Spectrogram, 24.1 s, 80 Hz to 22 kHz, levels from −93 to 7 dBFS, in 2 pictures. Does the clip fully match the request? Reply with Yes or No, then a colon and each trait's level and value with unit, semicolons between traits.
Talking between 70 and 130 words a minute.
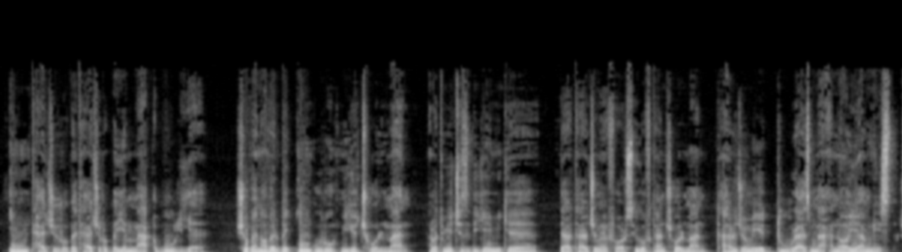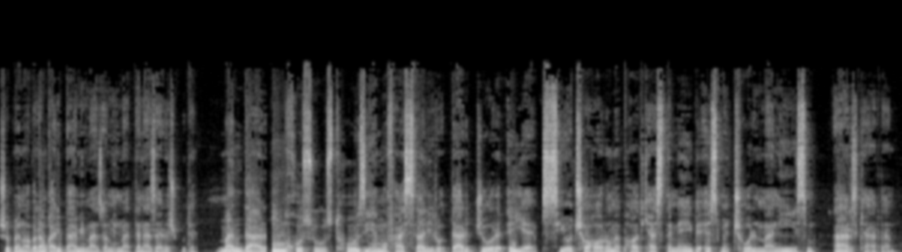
Yes: average, 125 wpm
